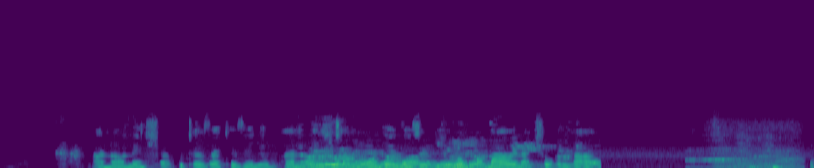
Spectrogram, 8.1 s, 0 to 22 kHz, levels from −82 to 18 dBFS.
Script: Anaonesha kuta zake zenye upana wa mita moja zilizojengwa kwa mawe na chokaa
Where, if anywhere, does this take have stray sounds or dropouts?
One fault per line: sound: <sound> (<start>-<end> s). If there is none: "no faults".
sound: laugh (6.9-8.1 s)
